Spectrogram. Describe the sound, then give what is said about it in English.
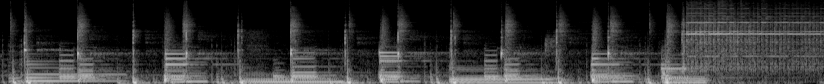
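Hector the rooster's brand new alarm clock rings out a bright, tinkling tune of quick repeated notes, loud, with no talking, before it gives way to a hissing, noisy tone at the very end. “Now when Hector sets his clock at night, he's sure that he'll awake with the early light.”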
